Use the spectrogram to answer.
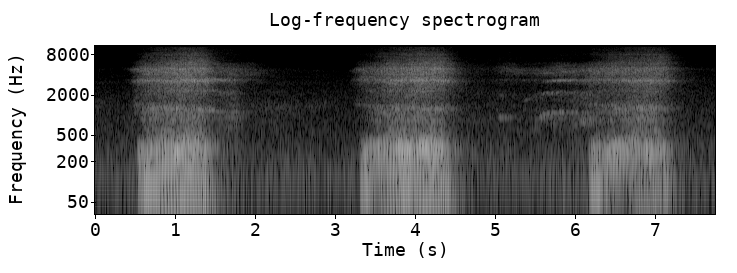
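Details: Heavy snoring: three loud, rattling, low-pitched snores on the in-breaths, about 21 a minute, with quiet exhalations between.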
